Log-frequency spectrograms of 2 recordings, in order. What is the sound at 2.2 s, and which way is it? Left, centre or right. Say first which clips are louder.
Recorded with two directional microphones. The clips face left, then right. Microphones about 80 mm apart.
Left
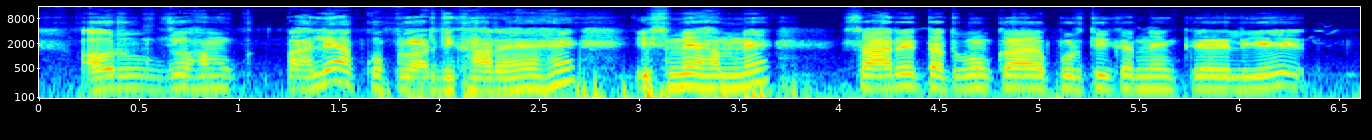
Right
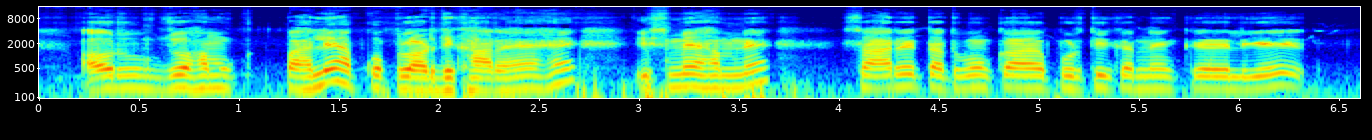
Speech: right 3 dB; right.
